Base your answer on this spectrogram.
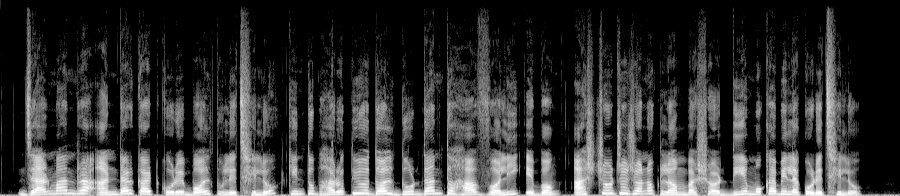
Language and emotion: Bengali, neutral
